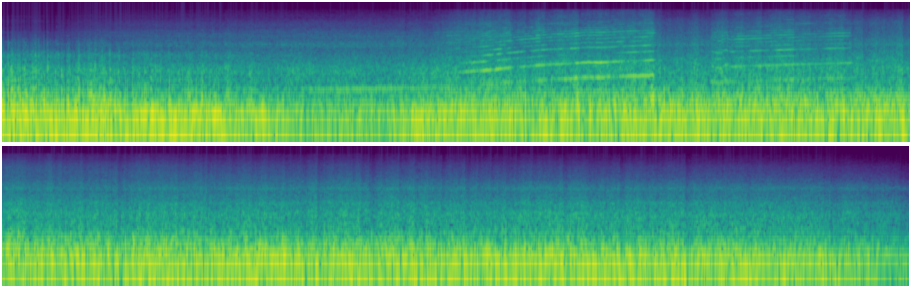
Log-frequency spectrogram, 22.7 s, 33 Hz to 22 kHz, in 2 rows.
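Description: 2003 SVT Cobra's supercharged 4.6-litre V8 pulling through a Flowmaster exhaust with a steady low rumble. About six seconds in, the supercharger whine climbs in pitch for two seconds, breaks off, and climbs again briefly, as the car accelerates. It then settles back to steady exhaust rumble.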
